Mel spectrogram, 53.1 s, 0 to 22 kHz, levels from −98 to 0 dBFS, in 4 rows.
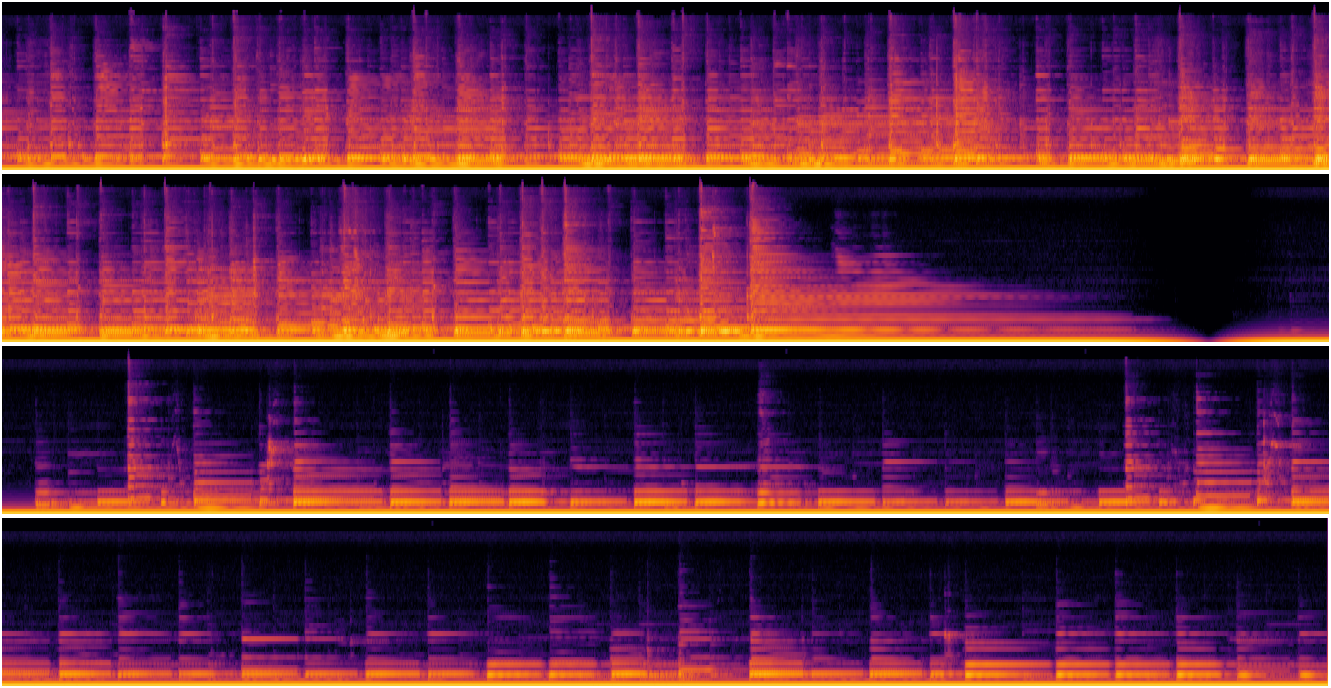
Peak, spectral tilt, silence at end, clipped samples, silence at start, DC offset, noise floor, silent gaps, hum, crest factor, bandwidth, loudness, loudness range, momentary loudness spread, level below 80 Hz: -6 dBFS; -7 dB/octave; 0 s; under 0.1%; 0 s; 10%; -61 dBFS; none; none; 20 dB; 16 kHz; -28 LUFS; 12 LU; 15 LU; -62 dBFS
